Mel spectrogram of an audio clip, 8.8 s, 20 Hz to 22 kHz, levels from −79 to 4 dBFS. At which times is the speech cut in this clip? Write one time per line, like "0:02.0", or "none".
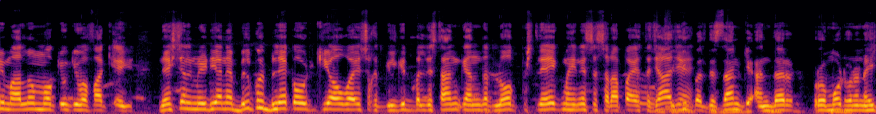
0:06.8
